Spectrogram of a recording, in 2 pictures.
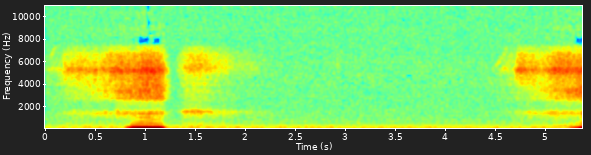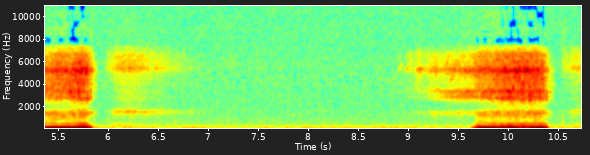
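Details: Ordinary sleep snoring: three loud, rattling snores about 4–5 seconds apart, roughly 13 a minute, over a low, steady background hum.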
